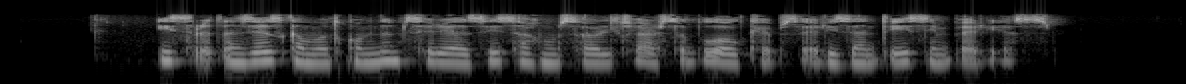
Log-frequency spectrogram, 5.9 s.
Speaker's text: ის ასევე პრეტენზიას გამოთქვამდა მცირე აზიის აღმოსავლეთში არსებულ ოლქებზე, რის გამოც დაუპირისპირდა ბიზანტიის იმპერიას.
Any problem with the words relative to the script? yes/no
yes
